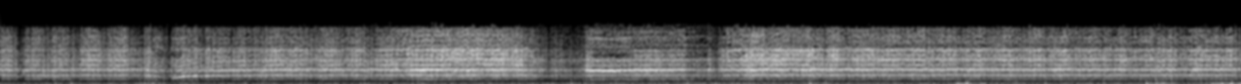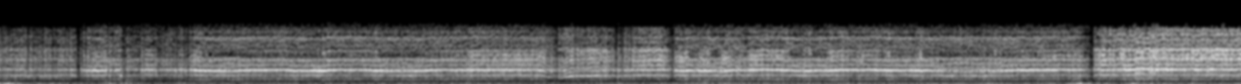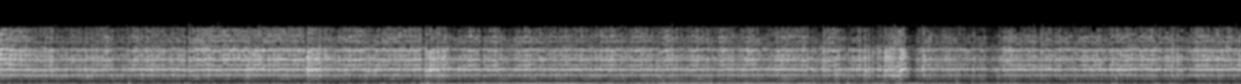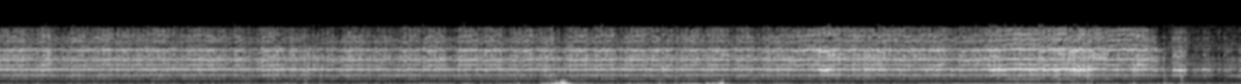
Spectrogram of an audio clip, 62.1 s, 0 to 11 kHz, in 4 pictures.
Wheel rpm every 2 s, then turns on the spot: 160, 150, 170, 170, 160, 160, 170, 170, 170, 160, 170, 150, 160, 160, 170, 170, 170, 170, 170, 170, 170, 170, 170, 170, 170, 170, 170, 170, 170, 160, 170.
none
